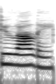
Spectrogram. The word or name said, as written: doolally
